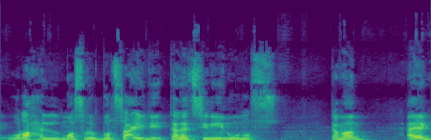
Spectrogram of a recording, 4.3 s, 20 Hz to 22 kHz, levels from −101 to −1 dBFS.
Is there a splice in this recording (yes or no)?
no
